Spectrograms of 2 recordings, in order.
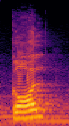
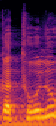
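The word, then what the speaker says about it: Cthulhu: अब कथूलू को बहुत सारे तरीकों से प्रोनाउंस किया जाता है। जैसे कलू, कलौलू एंड जो सबसे ज्यादा फेमस है वह है कथुलू।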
